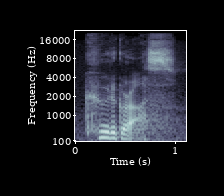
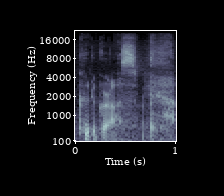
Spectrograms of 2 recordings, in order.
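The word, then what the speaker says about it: coup de grâce: The first thing I want to say is a pronunciation thing. There is an expression, coup de grace.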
